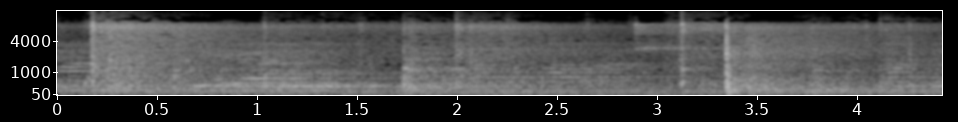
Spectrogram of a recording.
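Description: Badminton rackets hitting a shuttlecock during a doubles rally: several sharp hits about a second apart, the loudest near the end.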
